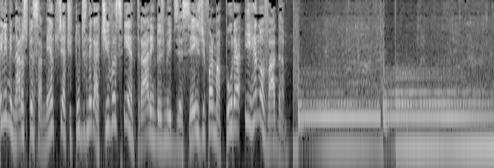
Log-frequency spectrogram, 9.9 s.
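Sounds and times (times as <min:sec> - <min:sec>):
speech: 0:00.0 - 0:05.8, 0:06.4 - 0:08.7
Buddhist temple bell tolling: 0:05.9 - 0:09.8.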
